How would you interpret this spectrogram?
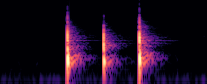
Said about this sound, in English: I arrived on Sunday and knocked on her door.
